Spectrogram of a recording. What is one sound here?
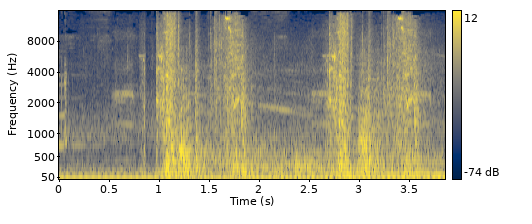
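A metal lever clunks.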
